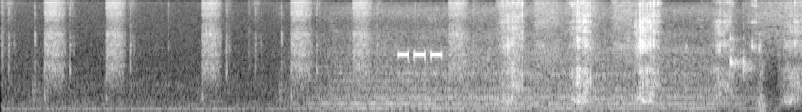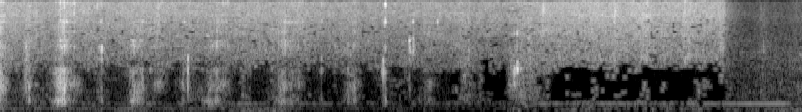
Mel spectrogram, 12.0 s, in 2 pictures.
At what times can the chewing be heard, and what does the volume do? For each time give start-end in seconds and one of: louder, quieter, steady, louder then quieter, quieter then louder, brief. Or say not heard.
3.7-10.2 quieter.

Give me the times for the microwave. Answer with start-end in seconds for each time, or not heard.
2.0-5.8.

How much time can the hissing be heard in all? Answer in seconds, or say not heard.
12 s.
